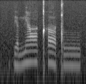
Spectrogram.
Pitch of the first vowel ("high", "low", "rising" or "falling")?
low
